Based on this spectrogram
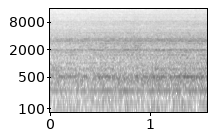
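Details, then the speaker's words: Hard drive in an Acer 900 286 computer booting MS-DOS: steady shrill whine with a hissy, grating edge from worn spindle bearings: hard drive bearing whine. "wasn't that hard drive if you can actually hear it over the bearing noise"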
